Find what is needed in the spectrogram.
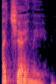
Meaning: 1. desperate 2. foolhardy, reckless 3. rotten, frightful, awful
- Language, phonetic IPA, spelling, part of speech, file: Russian, [ɐˈt͡ɕːæ(j)ɪn(ː)ɨj], отчаянный, adjective, Ru-отчаянный.ogg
